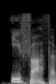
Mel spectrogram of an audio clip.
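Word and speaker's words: Ephphatha: Ephatha pronounced ephatha. E f a soft breath. F opens wide. Let the mouth open fully as you say it.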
